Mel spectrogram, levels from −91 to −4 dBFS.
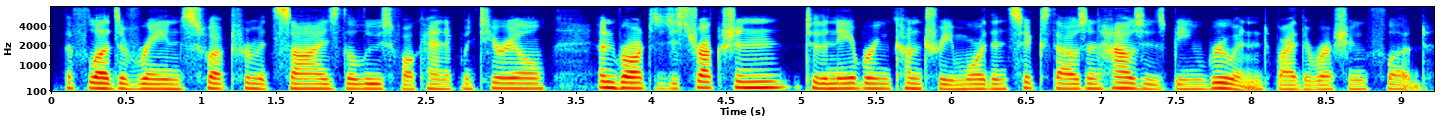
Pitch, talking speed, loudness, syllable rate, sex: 175 Hz, 195 wpm, -19 LUFS, 5.2 syllables/s, female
